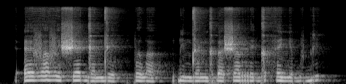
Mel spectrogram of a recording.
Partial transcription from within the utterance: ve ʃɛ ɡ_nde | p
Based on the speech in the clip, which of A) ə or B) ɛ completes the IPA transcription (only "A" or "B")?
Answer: B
